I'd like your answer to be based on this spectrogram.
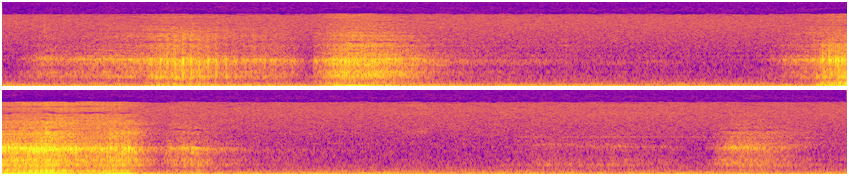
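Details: Snoring during sleep, likely recorded with the SnoreLab app: low, rough rumbling bursts recurring every few seconds.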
